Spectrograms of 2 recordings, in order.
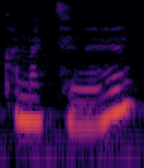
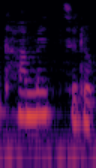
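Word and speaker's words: קמץ: 카마츠는 카메츠로 불리기도 하고, 홀람은 홀렘으로, 키부츠는 쿠부츠로 불리기도 합니다.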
